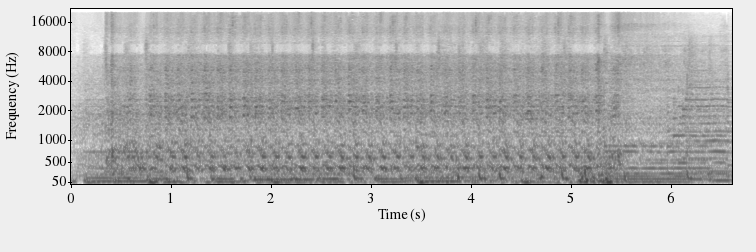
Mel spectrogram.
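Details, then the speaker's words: 1964 Corvair Monza Spyder turbo with a freshly rebuilt engine, first startup. The starter churns steadily but the engine never fires, even with fuel sprayed in; it is starved of fuel, with only weak flow at the pressure regulator output. "and it still didn't work. So, after that thorough investigation, we wanted to check the fuel lines to see if any fuel was even getting to the car."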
